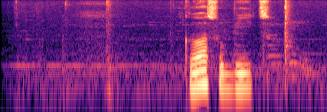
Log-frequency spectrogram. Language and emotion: Russian, neutral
